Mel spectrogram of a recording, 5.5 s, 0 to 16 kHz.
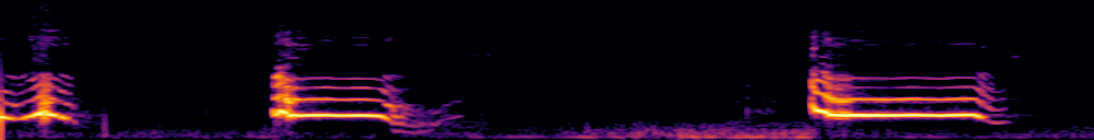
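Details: A 4-month-old Bluetick Coonhound puppy, a hunting dog, discovering his first raccoon, gives three drawn-out, bawling barks, each held on a steady, ringing pitch.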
